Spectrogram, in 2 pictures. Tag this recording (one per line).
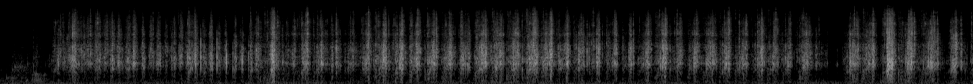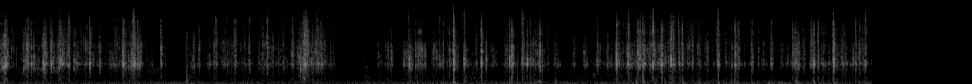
audio-technicaa
cali
diseo-de-medios-interactivos
estudio
revolverdmi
